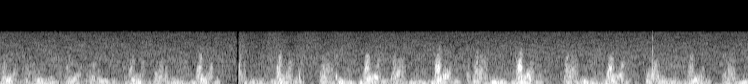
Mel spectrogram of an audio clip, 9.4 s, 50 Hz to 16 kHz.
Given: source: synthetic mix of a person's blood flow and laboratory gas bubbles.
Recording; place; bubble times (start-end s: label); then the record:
Doppler ultrasound of blood flow; precordium
3.72-3.80 s: bubbles
4.17-4.25 s: bubbles
8.12-8.22 s: bubbles
From the record:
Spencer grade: 2 (many but less than half of the cardiac periods contain bubble signals, singularly or in groups); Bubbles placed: only in the low amplitude regions of the cardiac cycle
